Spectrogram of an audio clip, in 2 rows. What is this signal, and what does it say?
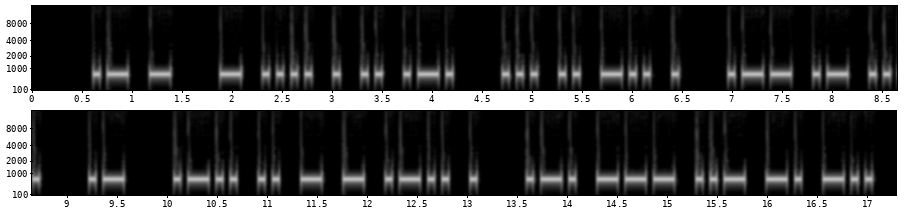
Morse code, heard as a keyed tone, about 17 wpm, 700 Hz. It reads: AT THEIR SIDE WAS A LITTLE ROUND
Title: Sentences from Top 1000 Words - Review Part 2 - 17wpm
